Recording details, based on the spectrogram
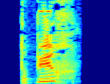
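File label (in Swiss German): "buch", Haut Rhin; medecine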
